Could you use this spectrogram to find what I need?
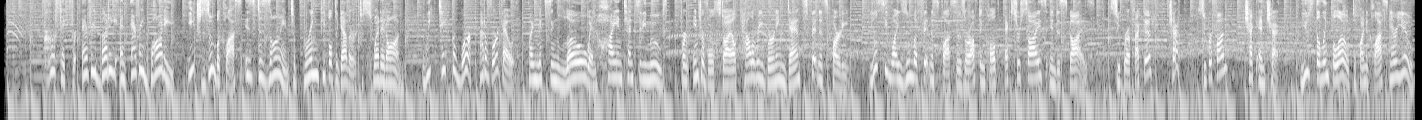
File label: EXPLAINER; ZUMBA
